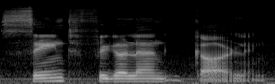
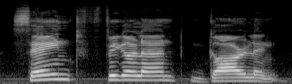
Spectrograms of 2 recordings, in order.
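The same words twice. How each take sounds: First: Said in the usual way. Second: Loud, high, drawn-out exclamation; awestruck shout. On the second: Real, not acted. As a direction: shout the name slowly in astonishment. Astonished reveal of a character.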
